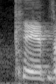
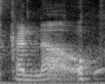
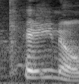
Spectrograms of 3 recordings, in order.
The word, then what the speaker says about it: Cano: apologies I knew wrong you're still not saying it right it's Cano that's what I just said oh you s Cano like volcano no no that was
